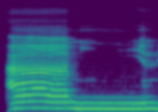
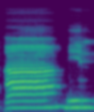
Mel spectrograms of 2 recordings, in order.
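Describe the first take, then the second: First: Both vowels are lengthened, two beats each. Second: Only the first vowel is lengthened. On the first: It means please answer our prayer. The speaker calls it right. "A-nya panjang, mimnya juga panjang" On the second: It means asking for protection and security. The speaker calls it wrong. "alifnya panjang, mimnya pendek"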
